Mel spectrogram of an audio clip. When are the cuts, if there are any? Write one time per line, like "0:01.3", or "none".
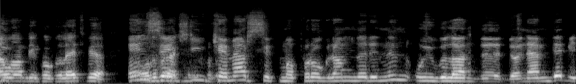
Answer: none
